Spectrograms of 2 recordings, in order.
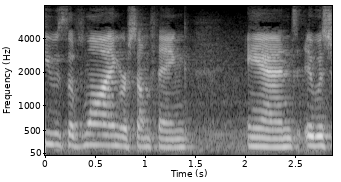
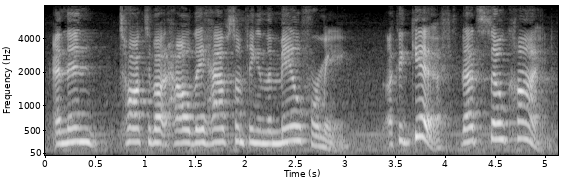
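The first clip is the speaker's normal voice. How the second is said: mock delight; 5 semitones higher than usual.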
